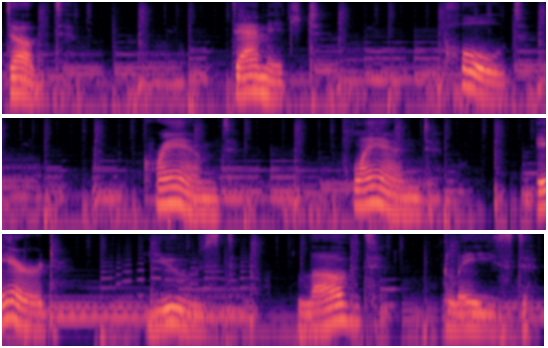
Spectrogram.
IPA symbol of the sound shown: d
